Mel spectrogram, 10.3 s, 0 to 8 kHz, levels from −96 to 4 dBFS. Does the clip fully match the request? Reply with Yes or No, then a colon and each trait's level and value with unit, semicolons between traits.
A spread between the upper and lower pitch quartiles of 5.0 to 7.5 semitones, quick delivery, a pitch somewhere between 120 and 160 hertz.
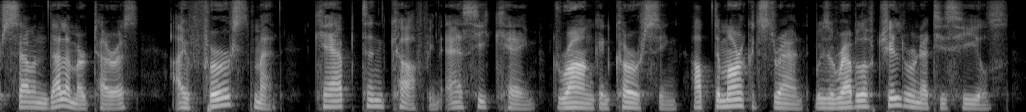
No: average, 5.3 semitones; average, 150 wpm; low, 135 Hz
